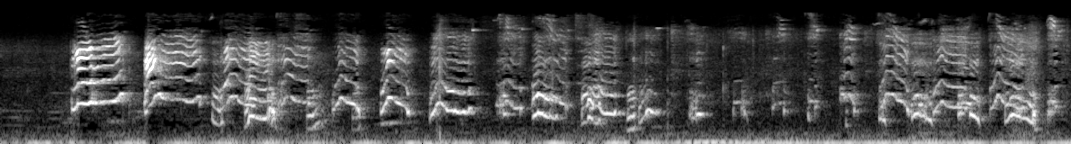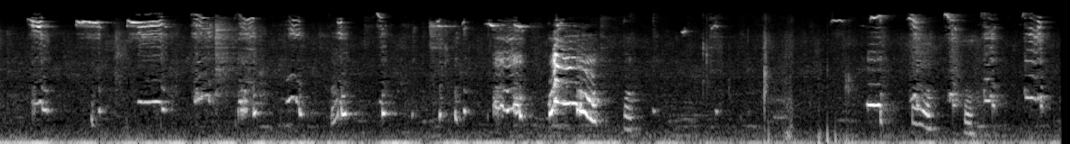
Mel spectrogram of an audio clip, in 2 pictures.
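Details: American Pit Bull Terrier puppies give a busy run of high squeaky whimpers and yelps, overlapping and irregular, dense in the first eight seconds then thinning to scattered squeals, over a low steady hum.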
